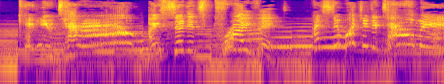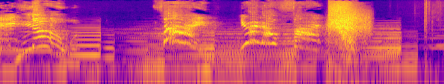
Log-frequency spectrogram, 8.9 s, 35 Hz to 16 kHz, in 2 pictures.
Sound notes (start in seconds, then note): 7.7 woosh!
